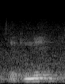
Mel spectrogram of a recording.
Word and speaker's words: tecnê: Eh, tem um poema chamado tecnê, essa é a pronúncia tecnê.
